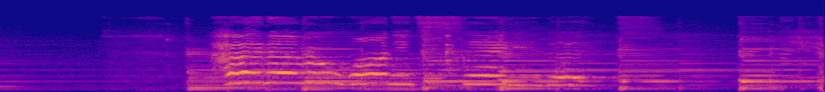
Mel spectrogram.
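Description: Acoustic guitar and a woman's singing voice. After a near-silent pause of about a second and a half, strummed chords and her sung melody come in together.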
